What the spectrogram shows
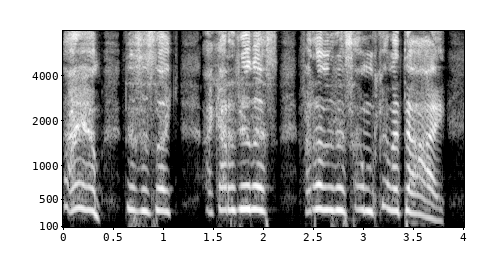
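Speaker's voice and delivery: very high-pitched, loud emotional outburst. Retelling own words from pushing back as a kid: imitating own past emotional outburst. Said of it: "I'm, like, emotional".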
